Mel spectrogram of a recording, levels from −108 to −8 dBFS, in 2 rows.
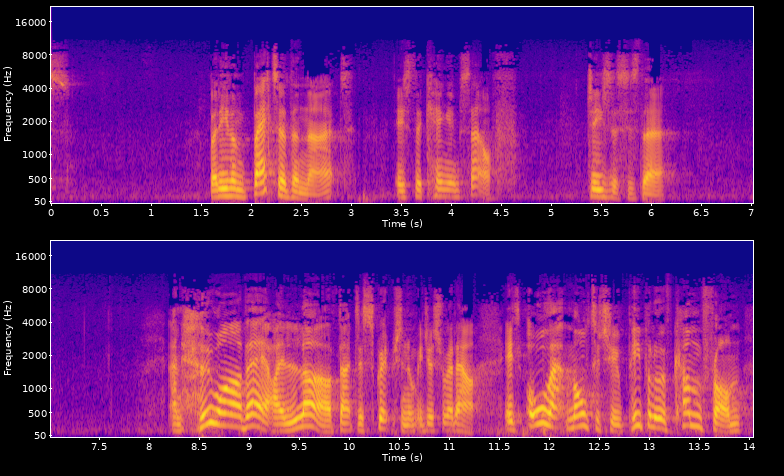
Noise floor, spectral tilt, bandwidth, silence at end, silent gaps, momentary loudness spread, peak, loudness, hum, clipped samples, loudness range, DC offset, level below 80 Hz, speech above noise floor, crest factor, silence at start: -65 dBFS; -5.5 dB/octave; 9.8 kHz; 0.15 s; none; 13 LU; -4 dBFS; -23 LUFS; none; under 0.1%; 11 LU; under 0.1%; -68 dBFS; 42 dB; 20 dB; 0 s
